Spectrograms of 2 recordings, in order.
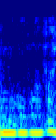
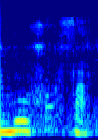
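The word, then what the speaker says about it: مخفف: Tapi di sini tidak dibaca mukhafafah ya, dia dibacanya mukhaffaf. Ini hampir sama dengan kata mukhaffaf ya.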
